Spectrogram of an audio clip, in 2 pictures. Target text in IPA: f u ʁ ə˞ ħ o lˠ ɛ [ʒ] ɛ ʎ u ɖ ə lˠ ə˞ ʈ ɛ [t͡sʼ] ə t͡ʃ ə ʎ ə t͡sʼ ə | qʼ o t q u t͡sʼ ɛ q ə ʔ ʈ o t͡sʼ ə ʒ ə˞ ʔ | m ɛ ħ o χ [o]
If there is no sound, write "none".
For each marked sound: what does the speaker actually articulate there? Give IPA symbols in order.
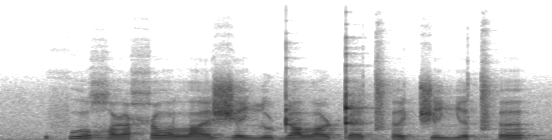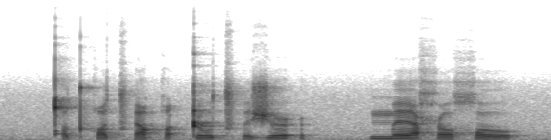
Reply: ʒ, t͡sʼ, o

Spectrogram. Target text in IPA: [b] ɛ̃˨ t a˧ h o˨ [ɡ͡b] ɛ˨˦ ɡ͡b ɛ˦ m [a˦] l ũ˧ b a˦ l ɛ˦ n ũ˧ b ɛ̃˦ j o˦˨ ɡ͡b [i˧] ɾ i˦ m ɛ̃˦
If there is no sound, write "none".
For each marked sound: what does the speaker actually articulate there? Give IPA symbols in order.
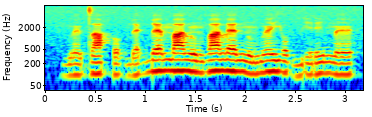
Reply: b, ɡ͡b, a˦, i˧

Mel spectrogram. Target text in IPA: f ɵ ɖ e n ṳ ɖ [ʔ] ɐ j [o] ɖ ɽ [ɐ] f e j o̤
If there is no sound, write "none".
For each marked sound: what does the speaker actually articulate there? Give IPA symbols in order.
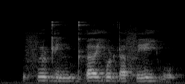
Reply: ʔ, o, ɐ

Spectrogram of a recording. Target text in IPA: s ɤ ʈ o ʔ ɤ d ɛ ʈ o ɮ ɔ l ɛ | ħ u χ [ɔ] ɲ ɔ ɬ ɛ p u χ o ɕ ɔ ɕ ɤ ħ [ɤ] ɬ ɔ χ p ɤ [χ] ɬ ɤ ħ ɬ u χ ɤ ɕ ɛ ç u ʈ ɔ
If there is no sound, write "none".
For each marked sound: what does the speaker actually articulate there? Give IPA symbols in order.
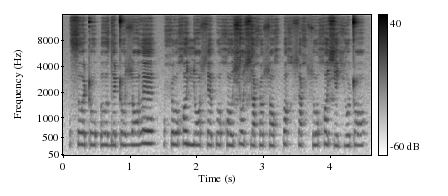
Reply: ɤ, o, χ

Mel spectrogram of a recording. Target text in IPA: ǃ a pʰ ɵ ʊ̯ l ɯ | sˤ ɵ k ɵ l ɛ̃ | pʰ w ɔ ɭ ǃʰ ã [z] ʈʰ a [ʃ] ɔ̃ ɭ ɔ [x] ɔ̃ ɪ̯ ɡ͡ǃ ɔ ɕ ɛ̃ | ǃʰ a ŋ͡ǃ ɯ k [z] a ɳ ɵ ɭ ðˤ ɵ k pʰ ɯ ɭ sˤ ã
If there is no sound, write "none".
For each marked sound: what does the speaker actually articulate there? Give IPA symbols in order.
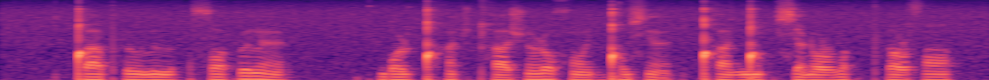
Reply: ɬ, ʃ, x, ɕ

